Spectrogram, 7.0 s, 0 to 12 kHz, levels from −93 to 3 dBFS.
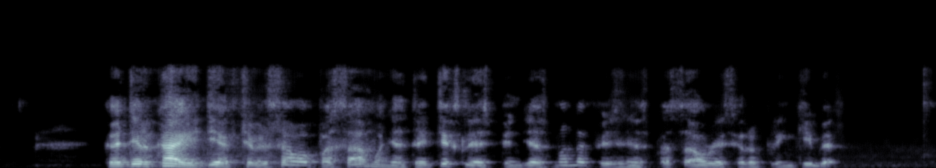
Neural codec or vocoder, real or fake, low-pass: codec, 16 kHz, 4 kbps, X-Codec, WavLM features, trained on Multilingual LibriSpeech; fake; 7.2 kHz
